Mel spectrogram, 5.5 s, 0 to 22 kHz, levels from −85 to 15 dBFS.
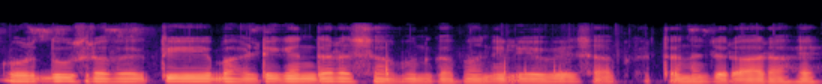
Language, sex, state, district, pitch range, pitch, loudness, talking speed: Hindi, male, Rajasthan, Bikaner, 90-100 Hz, 95 Hz, -17 LUFS, 185 wpm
